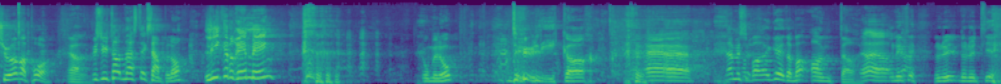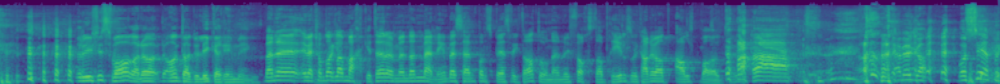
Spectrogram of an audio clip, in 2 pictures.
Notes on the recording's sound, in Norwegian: LIVE fra Edderkoppen Scene. Takk til alle som kom og så på!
